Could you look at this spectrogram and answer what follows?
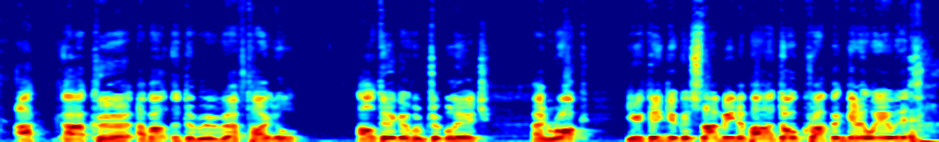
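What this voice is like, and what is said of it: British Bulldog impression, British cadence. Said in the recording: “I can't do the accent very well, but I can get the cadence. ... the British Bulldog”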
